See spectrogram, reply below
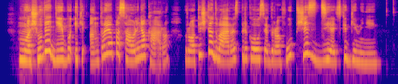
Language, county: Lithuanian, Vilnius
